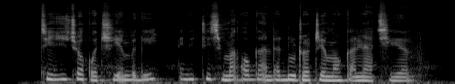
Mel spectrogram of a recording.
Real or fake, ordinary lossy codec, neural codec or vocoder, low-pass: fake; none; codec, 44.1 kHz, 3.4 kbps, Pupu-Codec; none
